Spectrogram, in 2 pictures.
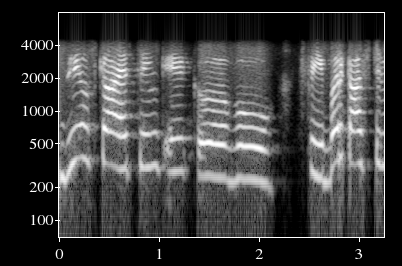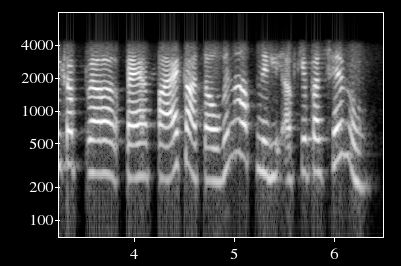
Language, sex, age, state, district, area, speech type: Hindi, female, 18-30, Rajasthan, Jodhpur, urban, conversation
